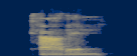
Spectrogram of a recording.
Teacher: In the sentence, the car in the street, he would probably say car in with a tap.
